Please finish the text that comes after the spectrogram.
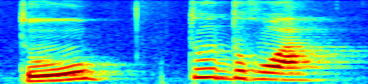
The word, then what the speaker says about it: tout droit: Donc ça finit en T et on ne le prononce pas.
